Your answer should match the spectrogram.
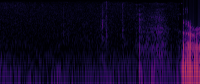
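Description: Near silence: faint hiss with a few soft clicks, then a man starts speaking near the end.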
